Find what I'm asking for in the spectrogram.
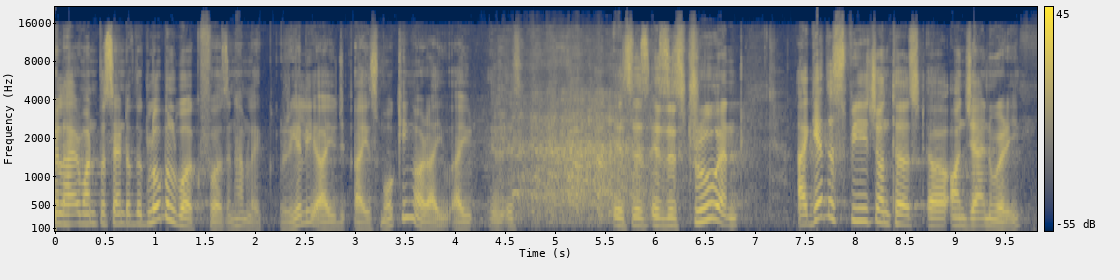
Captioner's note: laughter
